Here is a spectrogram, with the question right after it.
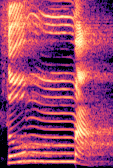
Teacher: Di situ ada mim tasjid, maka dibaca gunnah. Tsumma dibaca double, mimnya menjadi 2.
